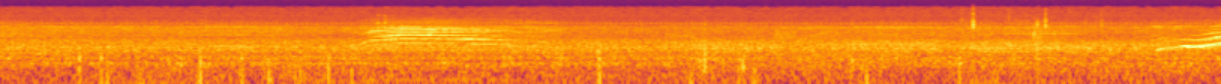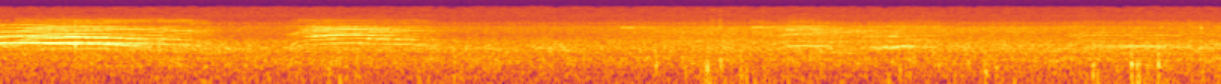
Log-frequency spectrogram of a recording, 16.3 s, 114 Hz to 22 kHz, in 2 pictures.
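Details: Two cats fighting in a car park: repeated drawn-out harmonic yowls, rising and falling, the loudest near 8 seconds, with clusters of wails between, over constant low background rumble.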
